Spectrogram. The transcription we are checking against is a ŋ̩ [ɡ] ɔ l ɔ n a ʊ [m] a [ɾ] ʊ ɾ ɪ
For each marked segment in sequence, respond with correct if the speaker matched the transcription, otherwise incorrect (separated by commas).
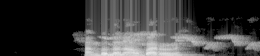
correct, incorrect, correct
